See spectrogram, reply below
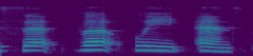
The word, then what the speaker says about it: civilians: 所以 researchers and civilians 这个字也超难念的，大家注意一下 civilians 这边呢是有四个音节，分别是 civilians 要特别注意那个 vi 是重音的部分，因此发音的时候就 civilians 这样子发的话会比较清楚。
